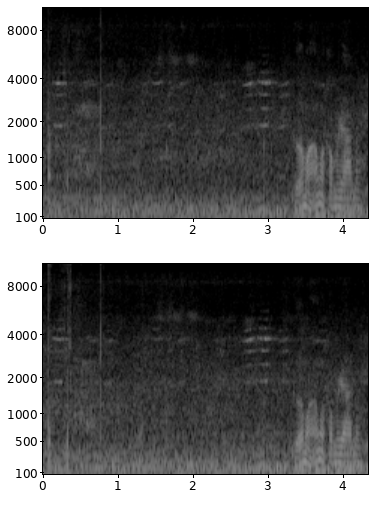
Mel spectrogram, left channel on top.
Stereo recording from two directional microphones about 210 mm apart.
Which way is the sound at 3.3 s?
25° left (ahead or behind).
